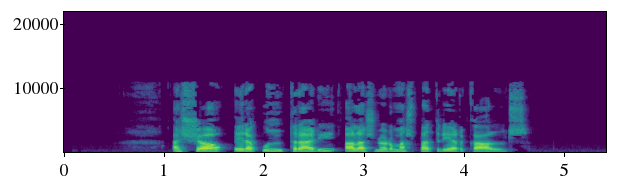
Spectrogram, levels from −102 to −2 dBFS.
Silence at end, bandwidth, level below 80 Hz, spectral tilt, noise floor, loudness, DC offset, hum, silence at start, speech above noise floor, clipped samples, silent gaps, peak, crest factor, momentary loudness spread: 0.85 s; 11 kHz; -82 dBFS; -5 dB/octave; -88 dBFS; -24 LUFS; under 0.1%; none; 1.1 s; 64 dB; under 0.1%; none; -8 dBFS; 18 dB; 12 LU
